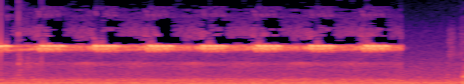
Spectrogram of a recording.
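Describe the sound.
Crickets chirping in a steady, high, shrill trill pulsing in a regular rhythm, alone and fairly loud, before cutting off abruptly shortly before the end.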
